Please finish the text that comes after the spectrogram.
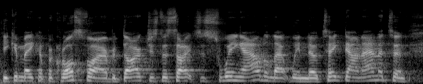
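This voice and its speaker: Higher-voiced man commentating esports, non-native English speaker. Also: steady tone, fast, bright, forceful tone, slight background noise. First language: not English. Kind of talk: live play-by-play commentary with casual banter.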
